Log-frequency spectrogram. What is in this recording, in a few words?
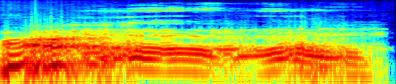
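scream; The Elder Scrolls III - Morrowind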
